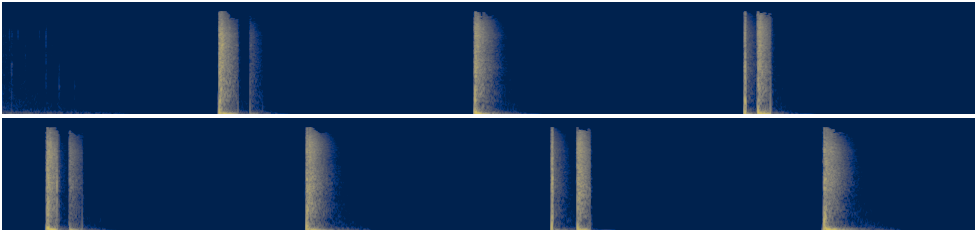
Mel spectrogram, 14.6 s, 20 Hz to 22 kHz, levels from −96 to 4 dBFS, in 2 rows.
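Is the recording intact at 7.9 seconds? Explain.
No. From 7.71 to 7.90 s, chunks are out of order: a 93 ms chunk arrives one chunk late and plays after its successor, so the sound briefly jumbles. The waveform shows three abrupt steps, and the spectrogram shows thin vertical broadband lines at each join.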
